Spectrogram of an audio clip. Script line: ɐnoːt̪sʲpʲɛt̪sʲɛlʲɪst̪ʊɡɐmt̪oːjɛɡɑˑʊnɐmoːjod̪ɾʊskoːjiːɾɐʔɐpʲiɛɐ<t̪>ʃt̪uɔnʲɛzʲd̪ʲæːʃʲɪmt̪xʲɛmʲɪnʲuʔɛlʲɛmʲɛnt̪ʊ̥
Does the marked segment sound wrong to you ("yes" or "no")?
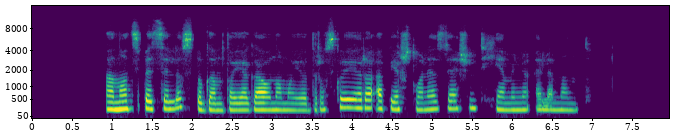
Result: yes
